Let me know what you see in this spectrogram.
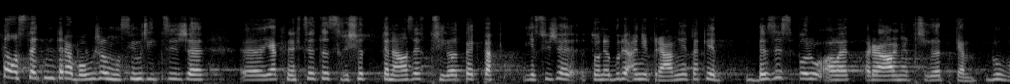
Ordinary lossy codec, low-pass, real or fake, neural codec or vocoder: Opus, 24 kbps; 9.9 kHz; fake; codec, 44.1 kHz, 2.6 kbps, SNAC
